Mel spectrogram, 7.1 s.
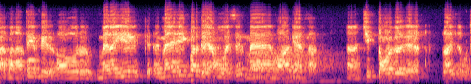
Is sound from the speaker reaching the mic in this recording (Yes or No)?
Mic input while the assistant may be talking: Yes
